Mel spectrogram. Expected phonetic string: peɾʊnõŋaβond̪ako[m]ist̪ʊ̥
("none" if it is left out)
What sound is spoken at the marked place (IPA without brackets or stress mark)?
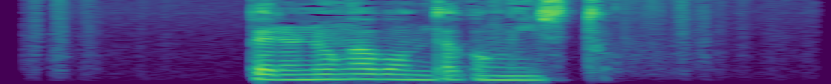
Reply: ŋ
